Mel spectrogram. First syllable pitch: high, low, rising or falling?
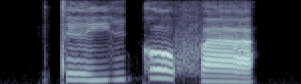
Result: low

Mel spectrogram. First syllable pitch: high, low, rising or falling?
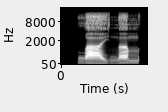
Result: low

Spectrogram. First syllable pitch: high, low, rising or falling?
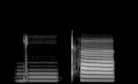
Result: low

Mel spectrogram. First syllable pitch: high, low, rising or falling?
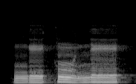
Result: low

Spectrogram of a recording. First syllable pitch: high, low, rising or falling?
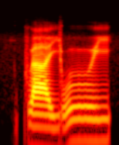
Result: low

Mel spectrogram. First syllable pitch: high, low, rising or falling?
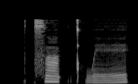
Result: high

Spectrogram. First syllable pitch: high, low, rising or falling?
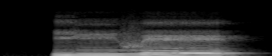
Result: low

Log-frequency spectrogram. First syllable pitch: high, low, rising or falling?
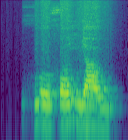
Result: low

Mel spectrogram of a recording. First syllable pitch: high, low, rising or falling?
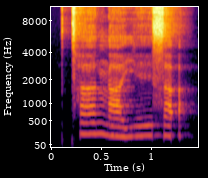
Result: high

